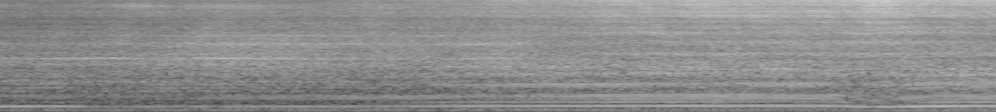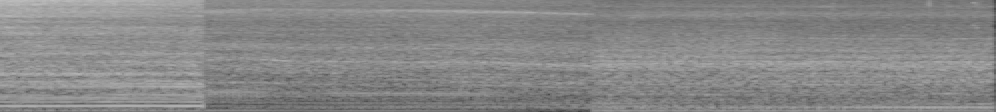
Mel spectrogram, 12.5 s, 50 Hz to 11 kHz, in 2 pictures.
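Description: Engines of military vehicles running as they drive along a dirt track: a steady engine drone that grows louder as a tracked armored carrier comes close, dipping briefly in pitch about five and a half seconds in. The sound changes abruptly twice, at about seven and a half and ten seconds in, the last part being a tracked M109A7 Paladin howitzer's engine running.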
